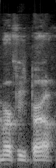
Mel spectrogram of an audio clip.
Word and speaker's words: Murfreesboro: in Tennessee over in Murfreesboro. Yeah, that's my concierge. Nice. how do you say it? Muffries or Murphries? Murfreesboro. But it's spelled different, right? It's like Murfreesboro. Murfreesboro.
